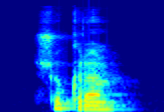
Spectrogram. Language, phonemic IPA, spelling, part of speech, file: Moroccan Arabic, /ʃuk.ran/, شكرا, interjection, LL-Q56426 (ary)-شكرا.wav
- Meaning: thanks, thank you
